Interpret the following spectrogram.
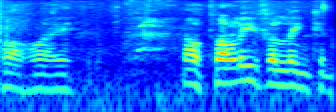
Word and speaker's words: Huawei: I think it's Huawei. I think it's pronounced Yahweh, actually. Do you?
